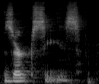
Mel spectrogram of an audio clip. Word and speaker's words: Xerxes: When Darius the Great's son Xerxes, and right here I'm just telling you how to pronounce it, so that first X is like a Z, Xerxes, became king, the Persians launched another expedition against Athens.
